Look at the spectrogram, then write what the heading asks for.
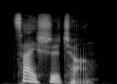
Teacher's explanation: The last syllable is 场, third tone in Pinyin here as 场, but in natural speech, it can feel light.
